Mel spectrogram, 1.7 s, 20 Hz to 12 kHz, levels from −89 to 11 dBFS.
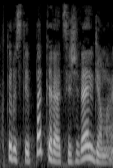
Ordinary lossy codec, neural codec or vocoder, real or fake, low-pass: MP3, 48 kbps; codec, 44.1 kHz, 3.4 kbps, Pupu-Codec; fake; 10.8 kHz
